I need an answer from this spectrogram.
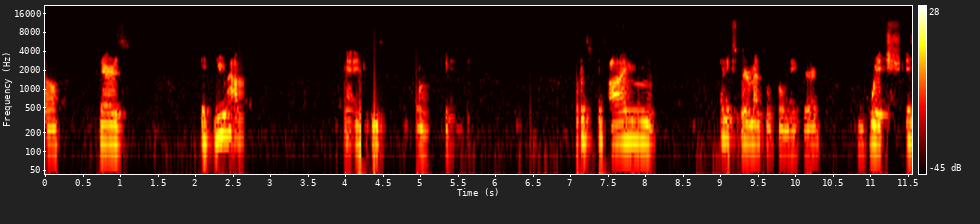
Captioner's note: technical glitch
